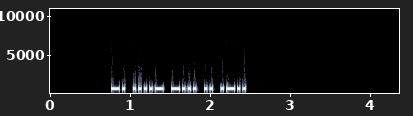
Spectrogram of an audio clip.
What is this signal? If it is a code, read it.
Morse code, heard as a keyed tone, about 36 wpm, 700 Hz. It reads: N4BIL
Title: USA Call Signs - 5 Characters - Repeated 2x - 35wpm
